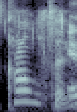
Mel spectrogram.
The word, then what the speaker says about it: Carlton: I think I was adding an extra letter. It's Carlton. It's Carlton.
